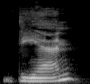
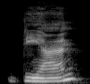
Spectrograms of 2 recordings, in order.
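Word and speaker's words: 电: So the way that we will pronounce TV or television will be Dian, Dian, because we're going up.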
